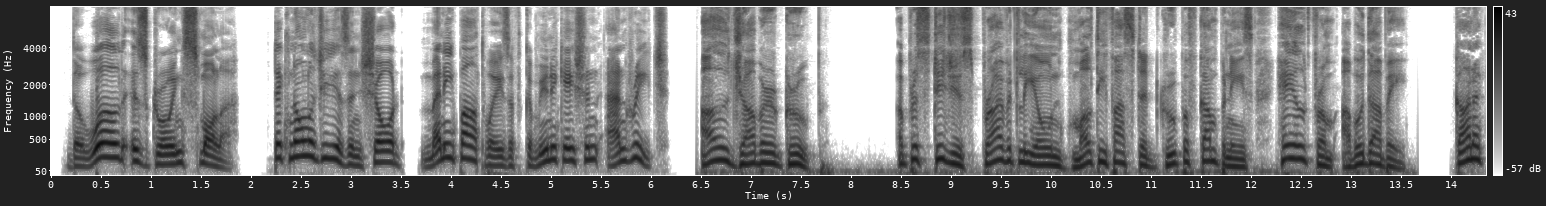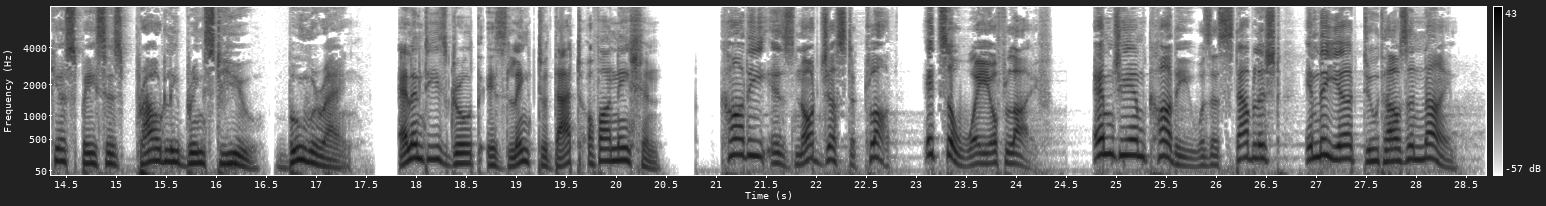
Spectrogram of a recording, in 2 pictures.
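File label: Corporate English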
